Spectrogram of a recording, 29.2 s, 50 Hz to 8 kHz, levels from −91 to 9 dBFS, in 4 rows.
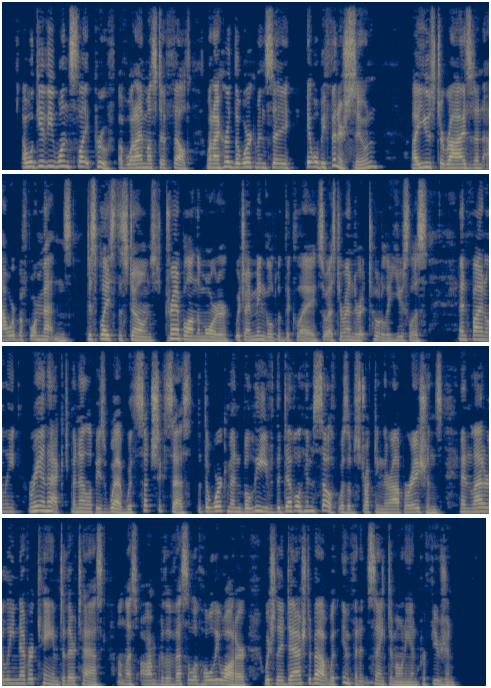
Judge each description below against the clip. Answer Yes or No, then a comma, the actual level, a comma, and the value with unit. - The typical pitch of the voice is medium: Yes, medium, 175 Hz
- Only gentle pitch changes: No, average, 4.2 semitones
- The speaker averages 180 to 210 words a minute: Yes, average, 200 wpm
